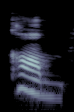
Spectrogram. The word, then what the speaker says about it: comb: A comb. وما بنقولهاش comb اللي هو ده المشت. اوكي اوكي المشت اللي احنا بنسرح بيه شعرنا اسمه comb. Without b, b here is silent.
